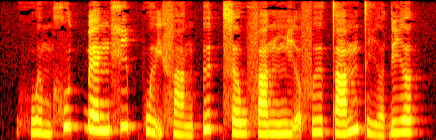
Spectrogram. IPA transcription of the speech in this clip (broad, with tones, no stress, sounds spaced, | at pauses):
h w ə̤˨˩ m x u˦˥ t̚ ɓ ɛ˧ ŋ x i˦˥ p̚ h w ɨ̰˧˨ j f a̤˨˩ ŋ ʔ ɨ˦˥ t̚ s ə˧ w f a˧ n ɲ ḭ˧˨ ə̯ f ɨ˧ t̪ a˨˦ m t̪ i̤˨˩ ə̯ ɗ i˧ ə̯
